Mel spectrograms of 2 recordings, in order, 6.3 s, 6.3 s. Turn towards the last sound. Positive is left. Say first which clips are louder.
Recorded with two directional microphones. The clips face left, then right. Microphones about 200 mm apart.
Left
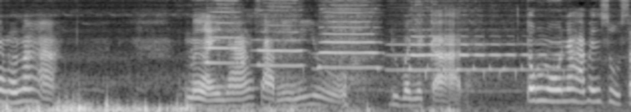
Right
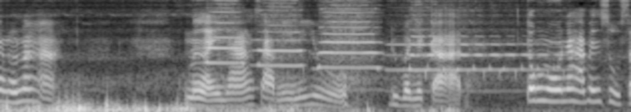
# right 1 dB
turn(degrees=0)  # may be behind; listen again after turning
